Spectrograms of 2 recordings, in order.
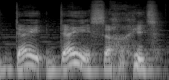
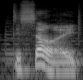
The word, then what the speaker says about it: deicide: Oh, and it's deicide. I thought that said decide, but it's actually deicide.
